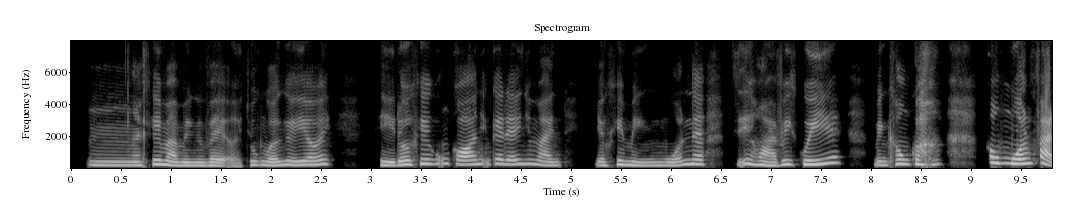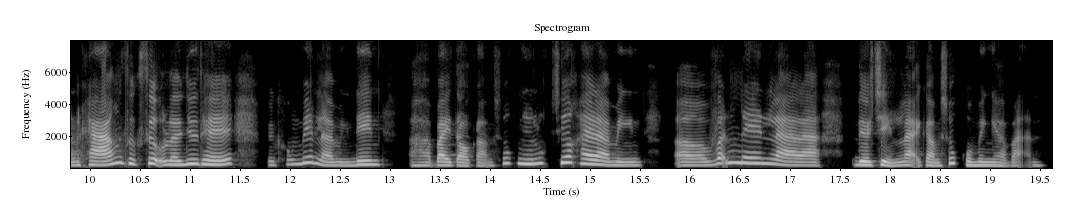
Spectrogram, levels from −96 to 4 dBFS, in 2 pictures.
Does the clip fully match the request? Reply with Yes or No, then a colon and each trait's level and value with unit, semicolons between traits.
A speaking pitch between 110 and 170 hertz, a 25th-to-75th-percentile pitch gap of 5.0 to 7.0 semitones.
No: high, 230 Hz; wide, 5.5 semitones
